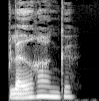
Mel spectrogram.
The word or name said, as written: bladranke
